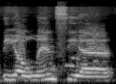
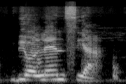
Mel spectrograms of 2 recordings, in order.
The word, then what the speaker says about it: violencia: The way he said denuncia, violencia, that's not Spanish. It should be denuncia, violencia, right?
